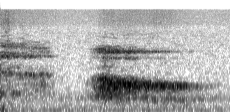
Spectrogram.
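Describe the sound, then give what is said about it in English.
A single drawn-out yawn, fairly loud: a breathy intake followed by a long, voiced exhale that fades over about a second. No speech. “Sorry, I just had to yawn.”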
